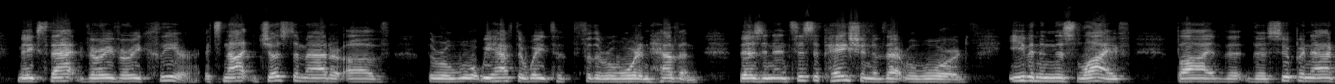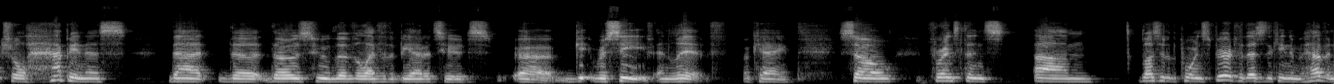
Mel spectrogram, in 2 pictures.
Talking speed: 160 wpm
